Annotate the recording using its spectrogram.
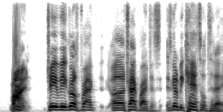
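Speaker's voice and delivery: drill-sergeant yell, reined in. Retelling a scene where he played a drill sergeant to Brian, retelling a drill-sergeant yell. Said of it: "I'm yelling him at him as a drill sergeant".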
